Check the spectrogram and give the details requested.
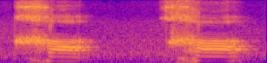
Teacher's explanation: খ গলার মধ্যে একটা খুশখুশ একটা ব্যাপার কাজ করবে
